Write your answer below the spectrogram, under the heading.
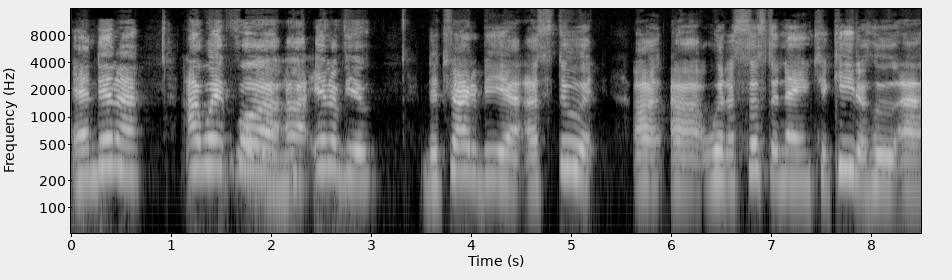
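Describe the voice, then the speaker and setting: A raised, projected voice with an American accent carries a bright, sharp tone. It moves at a moderate pace with ordinary pitch variation. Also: man, high pitch for a man. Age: 70s. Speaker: former classmate. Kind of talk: casual chat. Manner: halting.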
